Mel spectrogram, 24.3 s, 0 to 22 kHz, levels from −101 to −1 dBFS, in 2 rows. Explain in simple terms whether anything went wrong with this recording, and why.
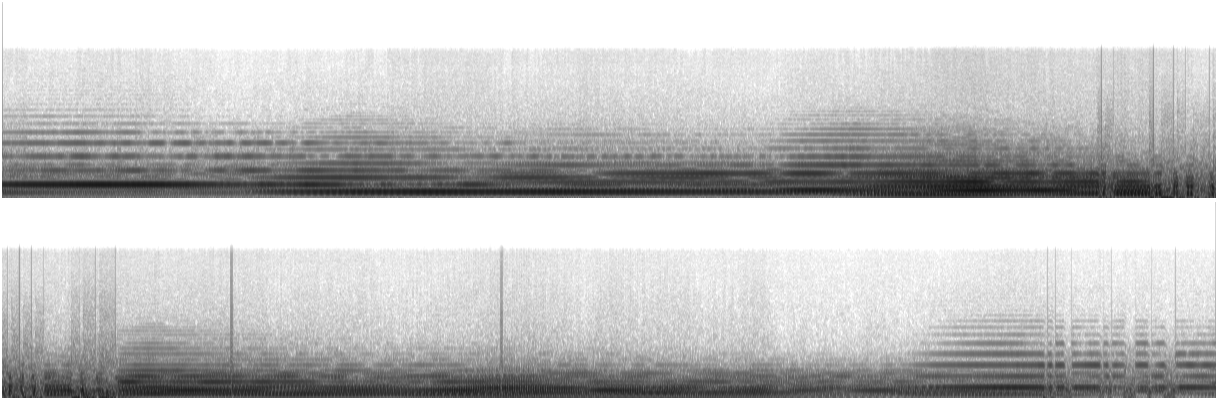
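Two kinds of fault can be heard.

From 10.95 to 13.30 s, and again from 22.55 to 23.90 s, there is repeated packet loss, which gives a robotic sound. Pieces of the sound went missing over and over. Each hole was patched by stretching the last bit heard. The longest holes are 160 ms and 120 ms. In the first stretch about half the sound is patched, so it turns choppy.

There are also two blocks of digital silence, at 14.43 s and 17.13 s. Each is a 10 ms hole where the sound drops to nothing and comes straight back. Because there is no fade, each one is heard as a brief tick or click.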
